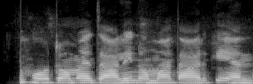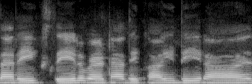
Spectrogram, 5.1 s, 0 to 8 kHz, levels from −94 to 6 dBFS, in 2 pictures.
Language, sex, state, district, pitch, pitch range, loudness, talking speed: Hindi, female, Uttar Pradesh, Deoria, 185 Hz, 175-190 Hz, -20 LUFS, 165 wpm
